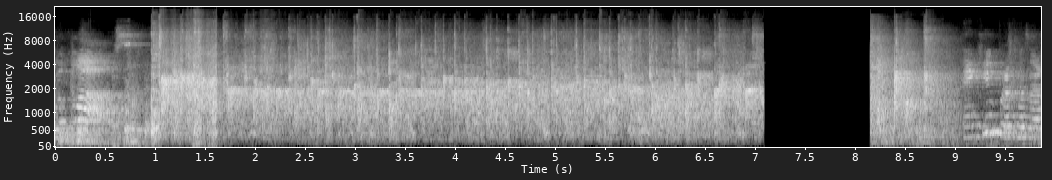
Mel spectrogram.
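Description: An audience at a ceremony claps, a dense and loud applause that holds for several seconds, then cuts to silence before voices return.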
